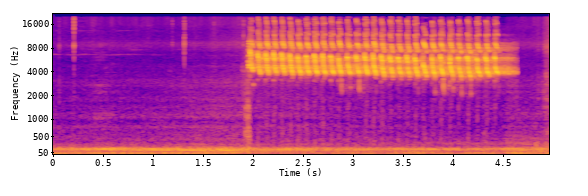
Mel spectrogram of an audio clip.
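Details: After a quiet spell with a low hum, a grey-headed canary-flycatcher gives one sustained, very high, rapidly pulsed trill lasting over two seconds, recorded clearly as a song model for training other songbirds.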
